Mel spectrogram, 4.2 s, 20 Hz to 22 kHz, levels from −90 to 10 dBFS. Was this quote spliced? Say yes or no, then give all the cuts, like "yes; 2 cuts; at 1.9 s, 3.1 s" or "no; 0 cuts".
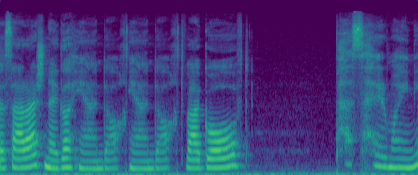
yes; 1 cut; at 1.3 s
